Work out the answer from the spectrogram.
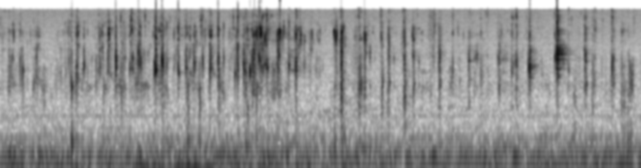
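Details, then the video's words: Dog eating grilled pork indoors, close up: wet, sticky chewing with dense, irregular clicks and smacks, and a low rumbling undertone throughout, with no talking. "Piggy Dog Eating Grill Pork (No Talking) ASMR 먹방 EATING SOUNDS"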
